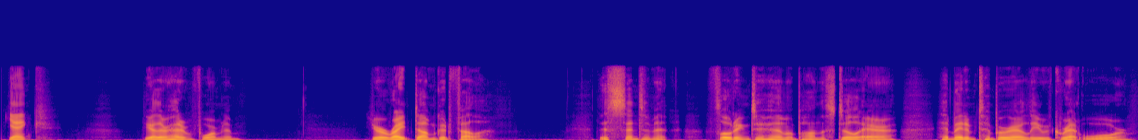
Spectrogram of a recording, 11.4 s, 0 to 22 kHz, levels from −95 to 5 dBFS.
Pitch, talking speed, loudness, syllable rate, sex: 90 Hz, 140 wpm, -22 LUFS, 5.5 syllables/s, male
